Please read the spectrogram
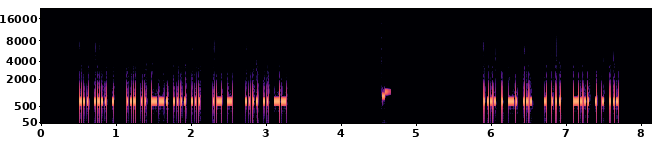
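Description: Rapid Morse code at 50 words per minute in a single steady mid-pitched tone, keyed in quick bursts of dots and dashes. Two runs are separated by a pause broken only by a brief click.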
